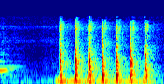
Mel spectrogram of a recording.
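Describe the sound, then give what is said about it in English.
Seven quick, evenly spaced, sharp knocks on a locked door on a street under the bridge of the New York, New Haven and Hartford Railroad, after a brief quiet moment, with no voices present. “Right now it was a street where Paul's murderer might be waiting in a dark room behind a locked door, waiting for a knock that had to come.”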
